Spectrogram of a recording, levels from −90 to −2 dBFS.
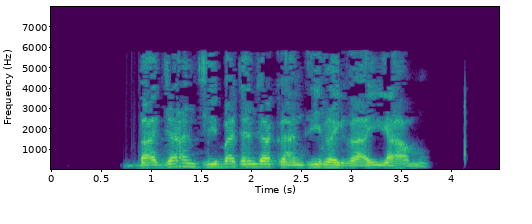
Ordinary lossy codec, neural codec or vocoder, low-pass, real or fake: MP3, 24 kbps; codec, 44.1 kHz, 2.6 kbps, SNAC; 7.2 kHz; fake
